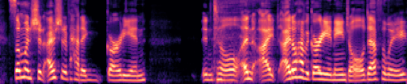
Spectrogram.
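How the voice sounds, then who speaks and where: A woman with an unremarkable speaking voice and an American accent talks at a fairly quick pace, medium in pitch with ordinary pitch variation. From Utah. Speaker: tattoo artist and podcast co-host. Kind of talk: casual chat.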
